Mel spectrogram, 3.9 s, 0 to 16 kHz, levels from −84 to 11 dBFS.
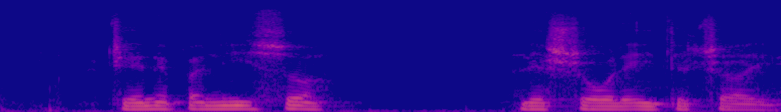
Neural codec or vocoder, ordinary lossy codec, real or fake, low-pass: none; none; real; 14.4 kHz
